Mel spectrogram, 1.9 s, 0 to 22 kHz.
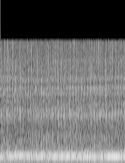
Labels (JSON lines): {"label": "anthrophony, boat engine", "recorder": "SoundTrap 300"}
